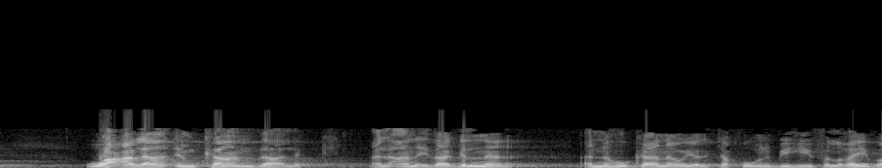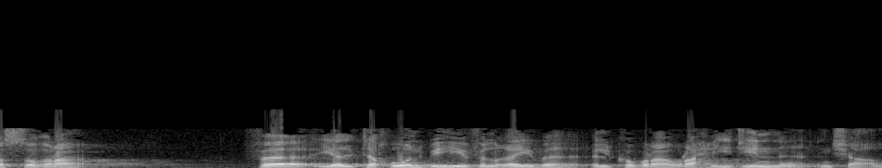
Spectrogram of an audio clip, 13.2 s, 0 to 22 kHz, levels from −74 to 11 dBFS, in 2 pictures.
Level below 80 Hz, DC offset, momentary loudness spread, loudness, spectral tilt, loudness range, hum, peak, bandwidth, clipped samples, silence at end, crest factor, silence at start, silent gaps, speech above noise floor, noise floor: -54 dBFS; under 0.1%; 11 LU; -13 LUFS; -8 dB/octave; 3 LU; none; 0 dBFS; 8 kHz; 0.3%; 0 s; 14 dB; 0 s; none; 37 dB; -49 dBFS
